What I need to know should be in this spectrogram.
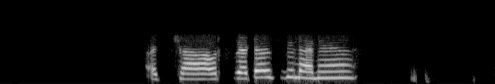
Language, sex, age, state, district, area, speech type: Dogri, female, 30-45, Jammu and Kashmir, Reasi, rural, conversation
